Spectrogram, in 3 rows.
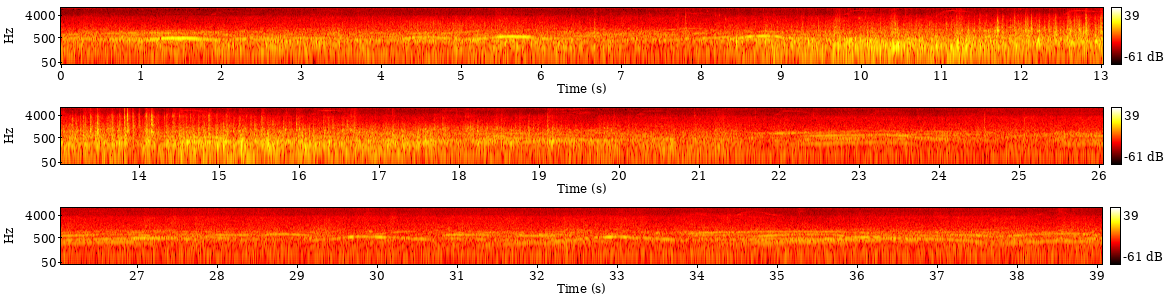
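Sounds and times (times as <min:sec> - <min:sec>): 
high insect whine on Îlot Maître off Nouméa: 0:00.0 - 0:39.0.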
